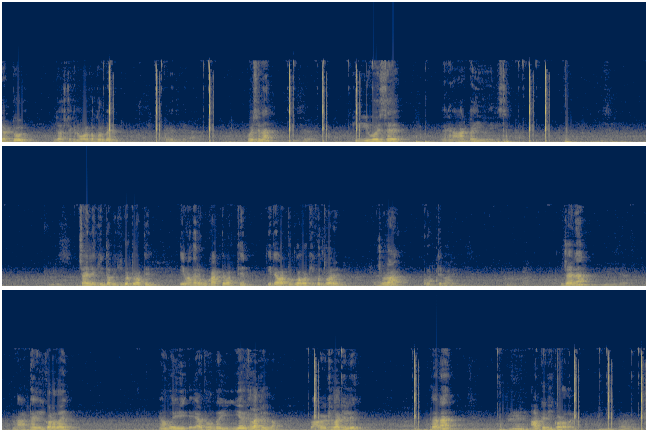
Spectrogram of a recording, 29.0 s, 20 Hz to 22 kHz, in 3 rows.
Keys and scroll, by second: 6.2 BackSpace, 7.5 ctrl+alt+space, 27.7 ctrl+alt+shift+space.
